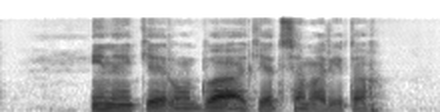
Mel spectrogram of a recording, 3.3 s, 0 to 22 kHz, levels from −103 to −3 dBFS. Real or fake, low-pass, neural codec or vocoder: fake; 10.8 kHz; autoencoder, 48 kHz, 128 numbers a frame, DAC-VAE, trained on Japanese speech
